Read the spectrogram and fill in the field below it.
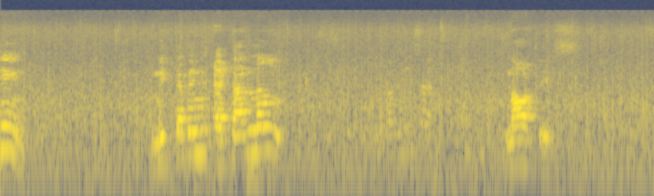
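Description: An elderly man speaks slowly and calmly into a microphone, heard through a loudspeaker system.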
